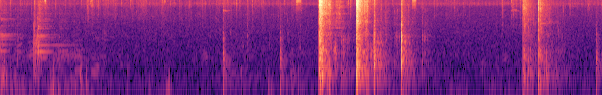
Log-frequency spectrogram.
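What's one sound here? Metal clicks and knocks as a rifle is handled on a table.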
